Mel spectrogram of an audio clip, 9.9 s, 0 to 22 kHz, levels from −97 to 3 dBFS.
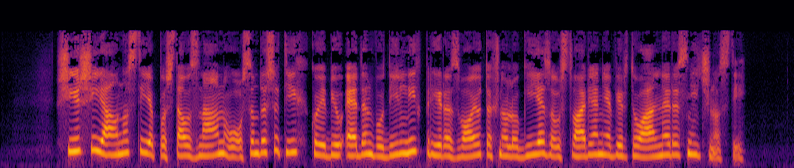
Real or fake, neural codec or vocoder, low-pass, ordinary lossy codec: fake; autoencoder, 48 kHz, 32 numbers a frame, DAC-VAE, trained on Japanese speech; 19.8 kHz; MP3, 48 kbps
